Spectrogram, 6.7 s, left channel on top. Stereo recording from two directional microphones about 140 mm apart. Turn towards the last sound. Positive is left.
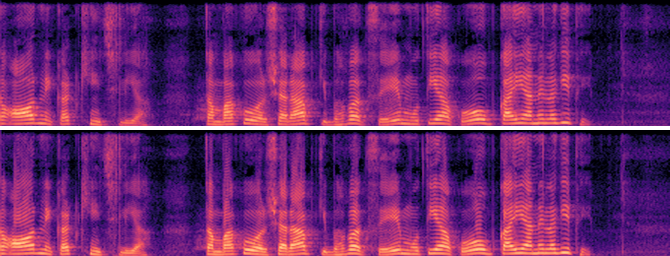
turn(degrees=-30)  # may be behind; listen again after turning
